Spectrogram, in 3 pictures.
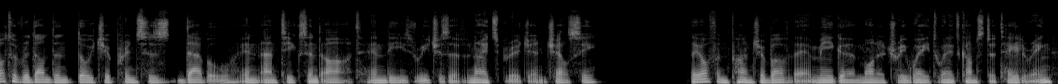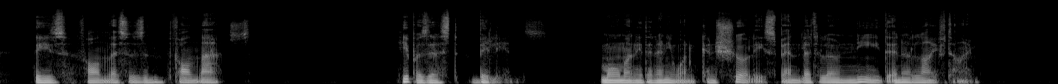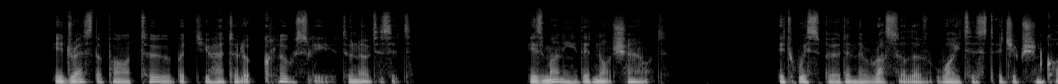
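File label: British English, Audiobook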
